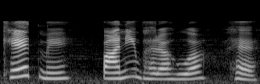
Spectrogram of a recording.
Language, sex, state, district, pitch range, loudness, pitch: Hindi, female, Madhya Pradesh, Umaria, 250-295 Hz, -18 LUFS, 275 Hz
